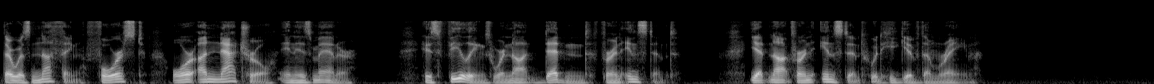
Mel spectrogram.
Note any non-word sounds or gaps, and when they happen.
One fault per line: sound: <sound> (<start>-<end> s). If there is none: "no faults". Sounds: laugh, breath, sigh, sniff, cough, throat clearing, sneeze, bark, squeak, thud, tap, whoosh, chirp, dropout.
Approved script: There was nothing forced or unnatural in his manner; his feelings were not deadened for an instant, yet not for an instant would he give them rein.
no faults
